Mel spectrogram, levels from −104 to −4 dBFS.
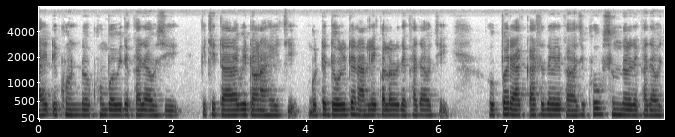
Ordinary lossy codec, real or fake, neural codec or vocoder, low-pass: Opus, 64 kbps; real; none; 7.2 kHz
